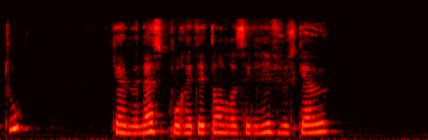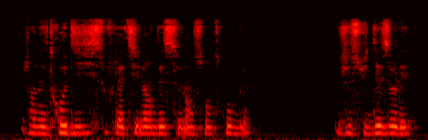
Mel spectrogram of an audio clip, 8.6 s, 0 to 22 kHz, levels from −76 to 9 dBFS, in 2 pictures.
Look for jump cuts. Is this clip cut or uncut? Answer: uncut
